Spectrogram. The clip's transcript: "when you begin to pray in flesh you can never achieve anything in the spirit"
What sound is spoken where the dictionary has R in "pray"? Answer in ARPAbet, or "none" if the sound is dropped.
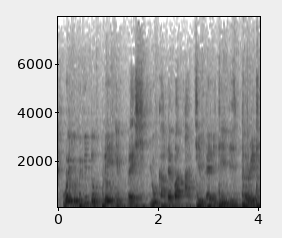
L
